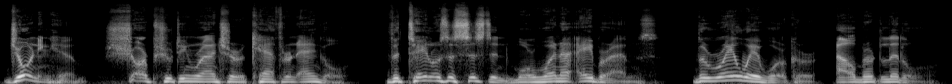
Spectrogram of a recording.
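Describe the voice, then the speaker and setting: A man narrating a radio drama in a measured, expressive storytelling manner. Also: mid-range voice, gravelly, no echo, studio quality.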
